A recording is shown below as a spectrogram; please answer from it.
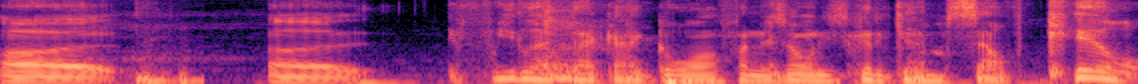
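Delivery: speaking in a hushed whisper. Whispering to a companion while the group decides what to do, whispering. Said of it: "I'm whispering to Athena".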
